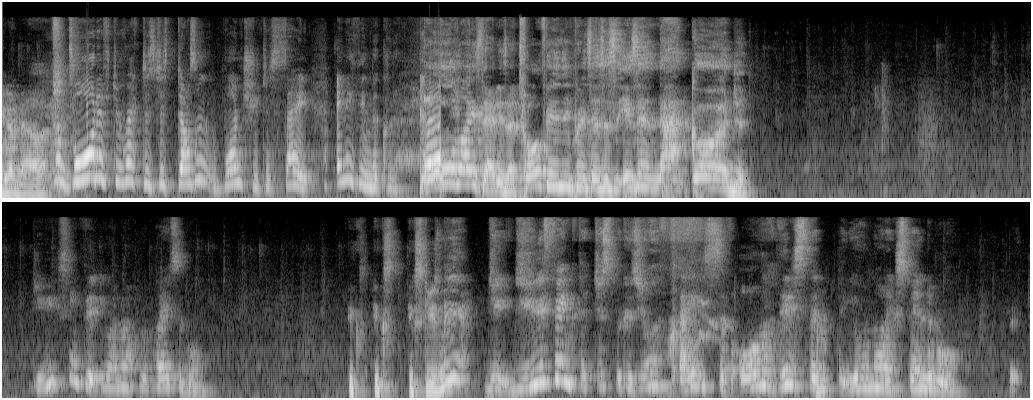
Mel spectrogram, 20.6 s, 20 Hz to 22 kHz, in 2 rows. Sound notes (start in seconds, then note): 9.4 beat - then with a threatening tone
